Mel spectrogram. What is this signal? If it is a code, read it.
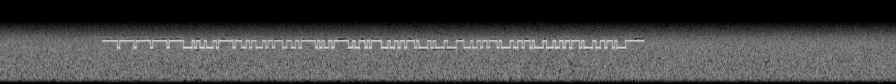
RTTY (45.45 baud, 850 Hz shift), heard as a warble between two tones, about 2550 Hz centre, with radio static. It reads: UA8SLX 339 303 303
